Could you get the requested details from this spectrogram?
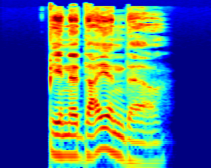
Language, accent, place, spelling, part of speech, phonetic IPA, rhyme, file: German, Germany, Berlin, benedeiender, adjective, [ˌbenəˈdaɪ̯əndɐ], -aɪ̯əndɐ, De-benedeiender.ogg
- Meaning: inflection of benedeiend: 1. strong/mixed nominative masculine singular 2. strong genitive/dative feminine singular 3. strong genitive plural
